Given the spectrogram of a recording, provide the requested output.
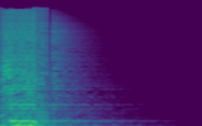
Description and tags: Another glitchy computer sound. Messing around with pulse width.
glitch, oops, pulse, what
